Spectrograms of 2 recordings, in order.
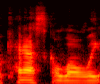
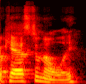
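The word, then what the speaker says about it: Castagnoli: gonna go with the kings of wrestling claudio cascaloli i can't pronounce his life mario castanoli thank you i can't pronounce his last name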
